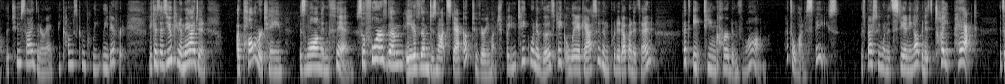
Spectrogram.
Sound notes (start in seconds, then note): none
